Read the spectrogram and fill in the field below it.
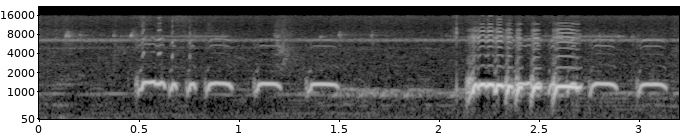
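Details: Loud local zebra dove song meant to set other zebra doves singing: a run of short hooked coos, a soft hum, then a louder rough roll followed by four spaced clipped notes.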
